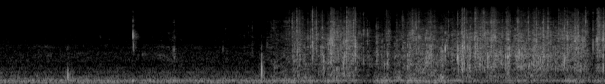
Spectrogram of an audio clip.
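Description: Quiet chewing of a sub sandwich, then, from about three seconds in, a paper sandwich wrapper crinkling and rustling loudly as a second sub is unwrapped.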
